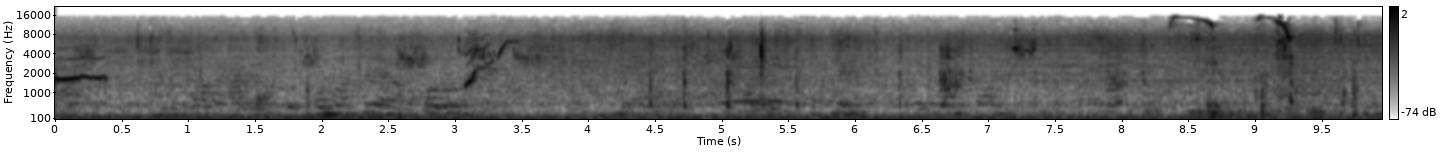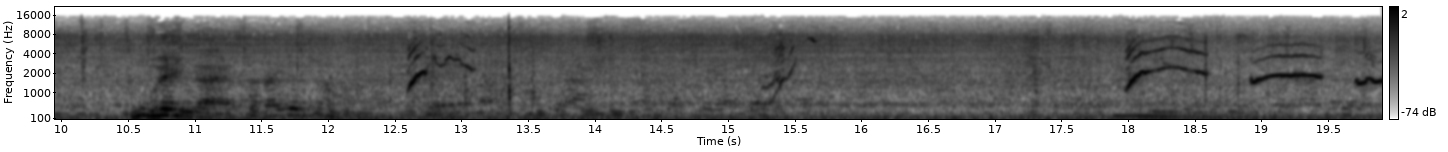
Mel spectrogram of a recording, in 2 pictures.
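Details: Baby macaque Dalton lies on the ground crying while his mother Dolly ignores him. Short, thin, high squeals and whistled chirps are scattered through the recording, ending in a run of arched, harmonic-rich cries, over a steady low background rumble.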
